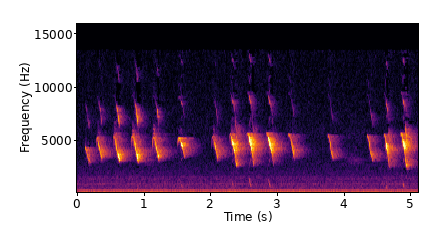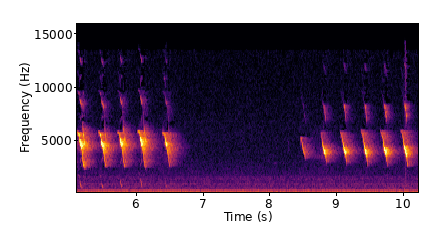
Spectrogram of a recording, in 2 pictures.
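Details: Newborn domestic chicks playing outdoors give loud, high peeps, each a quick downward-sliding note, in rapid runs of about three per second with short pauses between bursts; a steady low hum runs underneath.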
